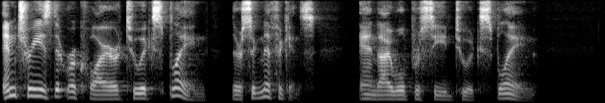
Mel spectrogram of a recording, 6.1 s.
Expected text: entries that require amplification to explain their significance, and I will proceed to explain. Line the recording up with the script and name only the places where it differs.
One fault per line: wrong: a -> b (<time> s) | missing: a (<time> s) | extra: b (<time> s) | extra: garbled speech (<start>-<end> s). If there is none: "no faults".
missing: amplification (1.2 s)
